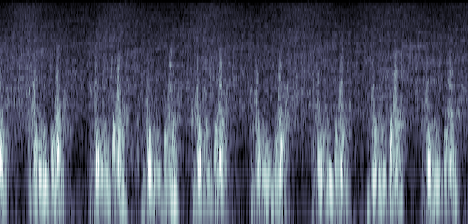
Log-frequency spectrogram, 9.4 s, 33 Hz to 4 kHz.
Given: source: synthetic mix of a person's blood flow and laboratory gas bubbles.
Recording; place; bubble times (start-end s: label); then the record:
Doppler ultrasound of blood flow; precordium
no bubbles
From the record:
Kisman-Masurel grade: 000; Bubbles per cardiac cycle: 0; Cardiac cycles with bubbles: 0%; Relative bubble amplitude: no bubbles discernible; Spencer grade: 0 (complete lack of bubble signals)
